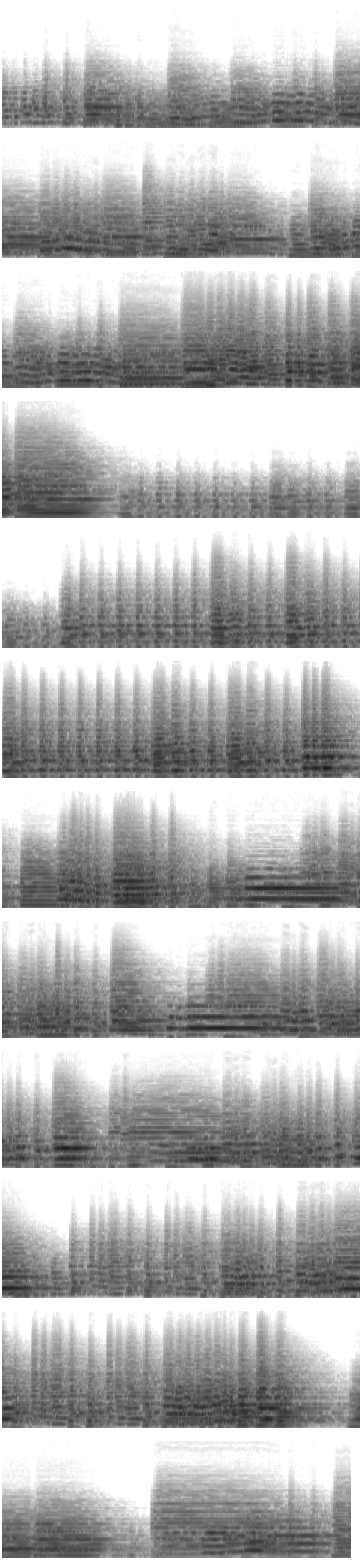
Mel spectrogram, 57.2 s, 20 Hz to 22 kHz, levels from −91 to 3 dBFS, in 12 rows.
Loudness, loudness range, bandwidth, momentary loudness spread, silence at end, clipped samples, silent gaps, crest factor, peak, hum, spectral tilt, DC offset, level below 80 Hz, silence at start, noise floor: -19 LUFS; 8 LU; 9.8 kHz; 14 LU; 0 s; under 0.1%; none; 18 dB; 0 dBFS; none; -7 dB/octave; under 0.1%; -54 dBFS; 0 s; -40 dBFS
